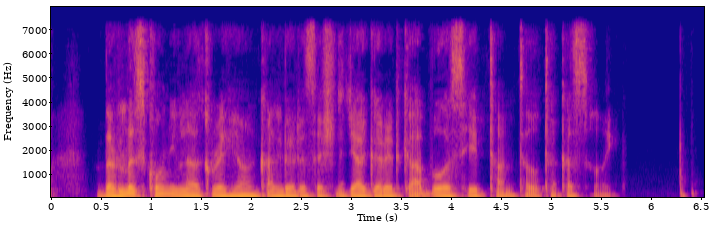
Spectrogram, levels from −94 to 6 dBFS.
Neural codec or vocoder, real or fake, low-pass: codec, 16 kHz, 1.1 kbps, Voila-Tokenizer; fake; 7.2 kHz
